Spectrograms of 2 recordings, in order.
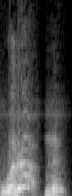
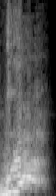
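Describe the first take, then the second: First: Lightly raised, casual retold greeting. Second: Higher, heated challenge, retold; aggressive retort. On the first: Retelling the other man's greeting at the video shoot, casual. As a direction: imitate him asking, not pushing it. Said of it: "So he asking me". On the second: Retelling his own heated answer to the man at the shoot, aggressive. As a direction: throw it back aggressively, pitch jumping up. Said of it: "I'm aggressive at the time. I'm heated".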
